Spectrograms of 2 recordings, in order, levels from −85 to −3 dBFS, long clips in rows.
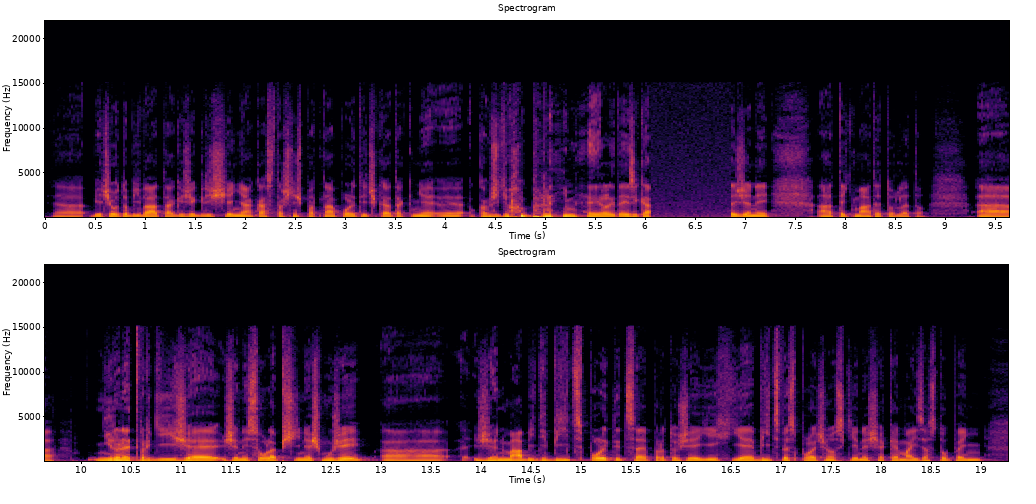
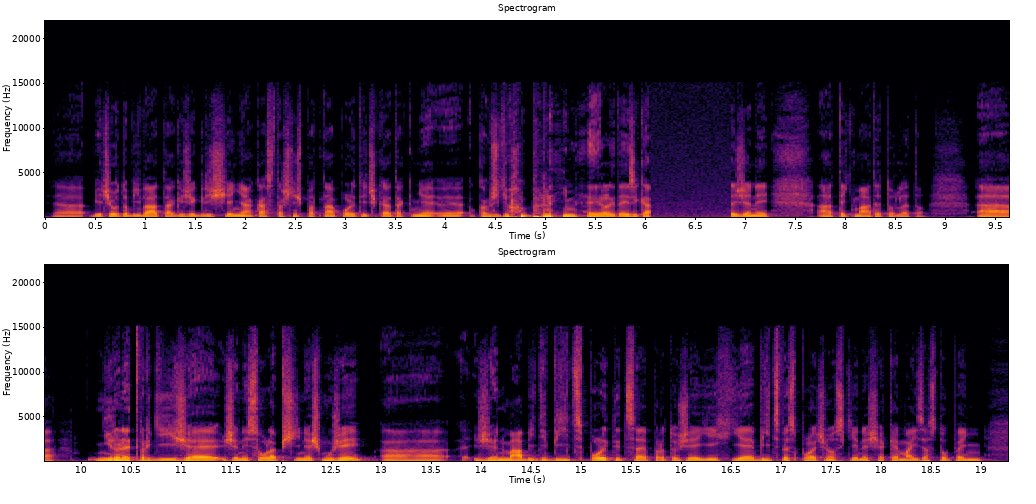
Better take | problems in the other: neither | audio cutting out; at 6 s for 1 s; the same in both

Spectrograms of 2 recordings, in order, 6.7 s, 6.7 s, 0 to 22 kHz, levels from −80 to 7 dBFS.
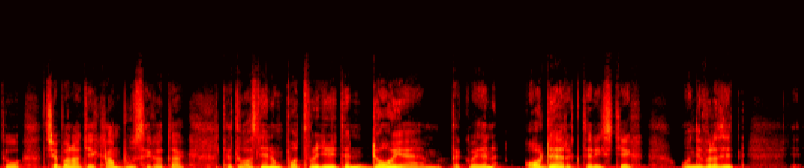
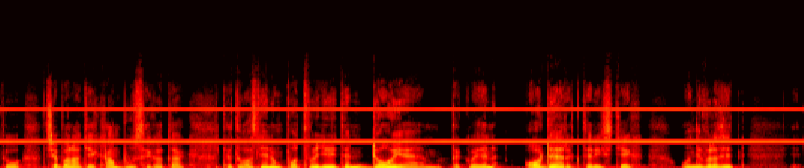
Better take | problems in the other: first | high-pitched whine; loud; throughout; 3.5 kHz, 8 dB below the speech

